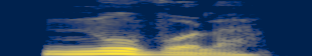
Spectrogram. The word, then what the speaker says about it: nuvola: Let's see, Nuvola. Nuvola. Oh, that's where the stress goes.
